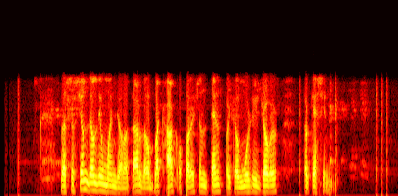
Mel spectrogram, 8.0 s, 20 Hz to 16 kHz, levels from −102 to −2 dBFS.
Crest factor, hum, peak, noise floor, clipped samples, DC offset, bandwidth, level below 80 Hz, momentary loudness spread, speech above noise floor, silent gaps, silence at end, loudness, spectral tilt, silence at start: 20 dB; none; -4 dBFS; -56 dBFS; under 0.1%; under 0.1%; 3.9 kHz; -62 dBFS; 13 LU; 34 dB; none; 1.25 s; -23 LUFS; -10.5 dB/octave; 0.35 s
